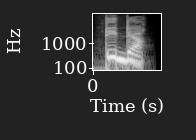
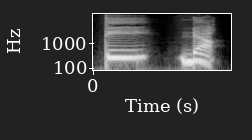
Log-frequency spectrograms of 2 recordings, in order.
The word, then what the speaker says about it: tidak: The K at the end of a word is often pronounced with what's called a glottal stop.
